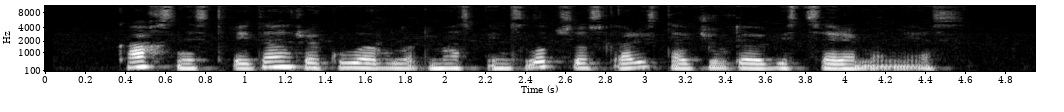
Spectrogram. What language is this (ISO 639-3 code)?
kat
